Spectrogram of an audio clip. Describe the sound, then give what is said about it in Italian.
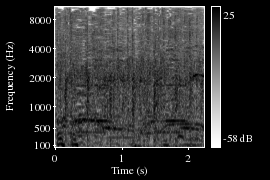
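A loud, dense crowd roar, a recorded effect played in a radio studio, fills the whole clip as an unbroken wash of cheering and clapping at constant volume. “Continua, continua il boato della folla fuori dai nostri studi, anche se non c'è ed è virtuale, a noi va bene così.”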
